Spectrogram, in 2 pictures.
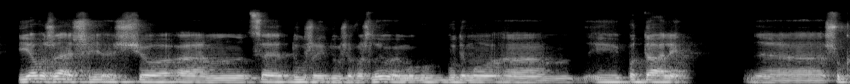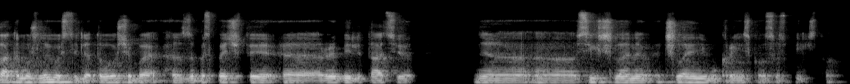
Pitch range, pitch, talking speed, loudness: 95-105 Hz, 100 Hz, 90 wpm, -18 LUFS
